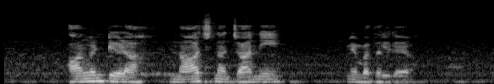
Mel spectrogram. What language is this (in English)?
Urdu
